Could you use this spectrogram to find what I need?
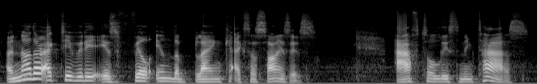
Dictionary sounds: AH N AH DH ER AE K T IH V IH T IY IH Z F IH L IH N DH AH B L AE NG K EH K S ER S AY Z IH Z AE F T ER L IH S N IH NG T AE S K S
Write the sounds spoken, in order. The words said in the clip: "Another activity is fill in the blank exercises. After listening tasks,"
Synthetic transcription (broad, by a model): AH N AH DH ER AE K T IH V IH T IY IH Z F IH L IH N DH AH B L AE NG K EH K S ER S AY Z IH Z AE F T ER L IH S N IH NG T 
